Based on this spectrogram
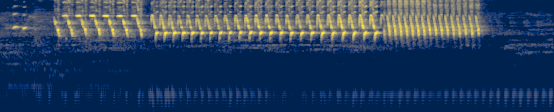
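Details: Singing canary used as a lure for others: a pulsed trill that shifts into a faster, denser rattling trill and then a buzzy high section, over a steady low hum.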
